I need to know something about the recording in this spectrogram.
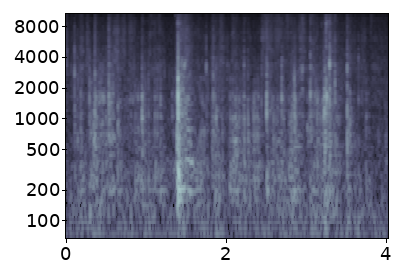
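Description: Fingers prying open a cardboard advent calendar door: a run of small crackles and taps, with a sharper snap about a second and a half in.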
